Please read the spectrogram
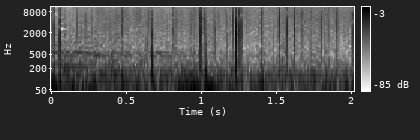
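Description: Vinyl record surface noise after the music has ended: faint hiss and crackle with scattered sharp clicks over a low, steady hum from the 12-inch 45 rpm disc as it plays on.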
